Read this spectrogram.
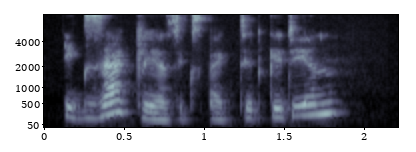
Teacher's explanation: A very early nucleus and a long tail.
